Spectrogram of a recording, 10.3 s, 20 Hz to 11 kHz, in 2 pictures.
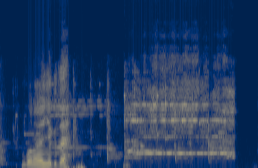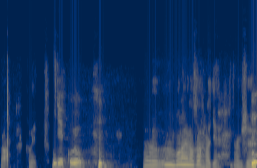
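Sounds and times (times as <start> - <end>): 
woman's mobile phone electronic ringtone: 0.0 - 4.8
speech: 0.4 - 1.6, 5.8 - 7.4, 8.0 - 10.3.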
